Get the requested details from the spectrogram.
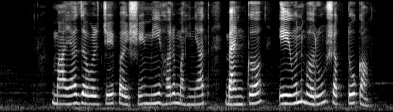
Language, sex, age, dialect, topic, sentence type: Marathi, female, 25-30, Varhadi, banking, question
